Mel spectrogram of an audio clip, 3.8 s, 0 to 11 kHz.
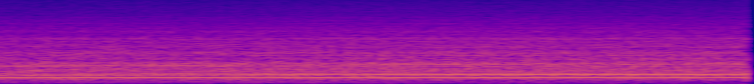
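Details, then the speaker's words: Alienware Aurora R8 with Dynatron cooler fan, CPU at 99–100°C, 73% fan speed under stress test: constant airy whoosh with steady mid-pitched hum, no rattle; significantly louder. "we got 73 fan speed and you probably can hear that uh it is significantly louder"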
